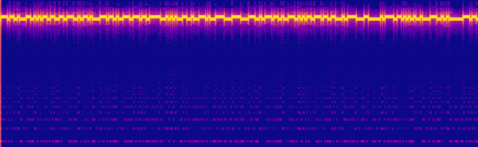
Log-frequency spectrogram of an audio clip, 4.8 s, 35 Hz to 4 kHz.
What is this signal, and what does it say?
RTTY, about 45.45 baud. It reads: USING A TYPHOON AS COVER,
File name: fsk170 / battleshipnj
